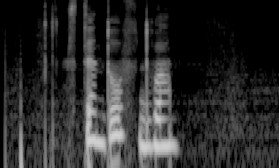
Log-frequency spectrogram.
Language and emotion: Russian, neutral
